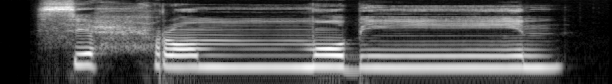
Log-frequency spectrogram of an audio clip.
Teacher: آخری میں را پہ تنوین پیش ہے، پھر حرف المیم آتا ہے. کلمت مبین، یہاں حکم ہے ادغام بغنہ، تو ہم یہ حکم کو غنہ اور تشدید کے ساتھ ادا کریں گے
